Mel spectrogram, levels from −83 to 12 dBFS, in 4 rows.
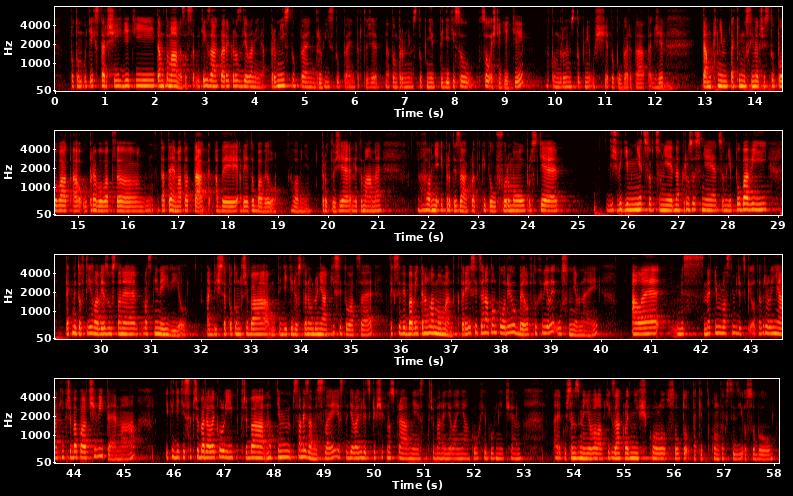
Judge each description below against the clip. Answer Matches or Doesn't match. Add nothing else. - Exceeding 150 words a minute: Matches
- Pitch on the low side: Doesn't match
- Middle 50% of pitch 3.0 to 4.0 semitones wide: Doesn't match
